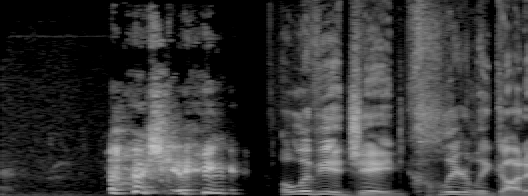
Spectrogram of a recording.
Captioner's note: laughs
